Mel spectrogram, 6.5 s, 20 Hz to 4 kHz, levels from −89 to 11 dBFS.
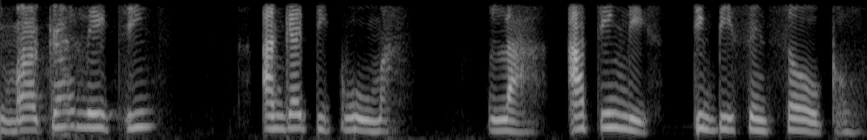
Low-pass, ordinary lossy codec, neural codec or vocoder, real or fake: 3.6 kHz; none; codec, 16 kHz in and 24 kHz out, 0.4 kbps, LongCat-Audio-Codec, two codebook decoder; fake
